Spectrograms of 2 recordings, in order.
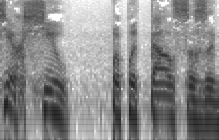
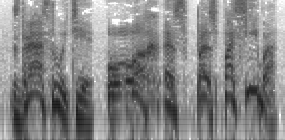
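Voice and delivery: flustered scarecrow; 8 semitones higher than usual. A narrator's reading.

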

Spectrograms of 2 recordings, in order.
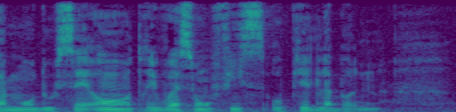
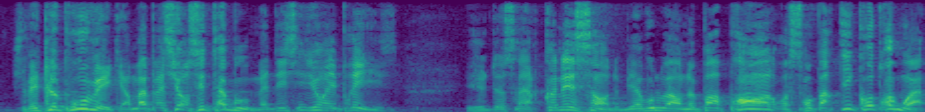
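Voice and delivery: indignant father; 8 semitones higher, 10 dB louder than usual. Acted. Plays the angry father.

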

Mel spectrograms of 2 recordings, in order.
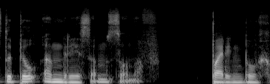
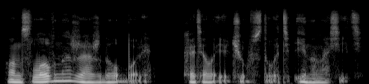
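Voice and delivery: usual speaking voice

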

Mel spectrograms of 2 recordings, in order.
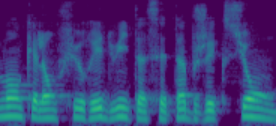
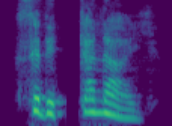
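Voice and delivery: higher, sharp defiant cry; defiant outburst; 7 semitones higher than usual. Acted. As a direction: fire back at him, eyes blazing. Daughter lashes back at father.

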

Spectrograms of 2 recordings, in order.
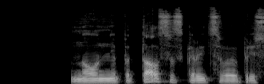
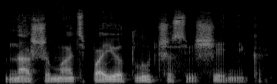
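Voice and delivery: disembodied voice; 5 semitones lower, 8 dB quieter than usual. A narrator's reading. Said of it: "сказал голос".

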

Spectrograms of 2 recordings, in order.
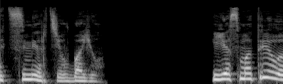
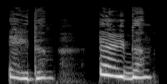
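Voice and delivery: rising desperate call, higher each time; 7 semitones higher than usual. A narrator's reading. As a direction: call his name, pleading, climbing up. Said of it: "позвала я мысленно".

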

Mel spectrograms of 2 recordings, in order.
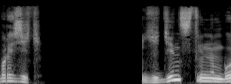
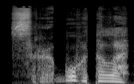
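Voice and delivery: slow, shaky relieved whisper; trembling whisper; 6 dB quieter, slower than usual. Acted. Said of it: "дрожащим голосом прошептал".

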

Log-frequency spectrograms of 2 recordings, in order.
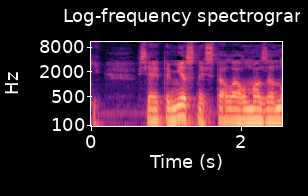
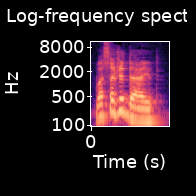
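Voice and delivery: higher, louder announcement; lightly acted, pitched-up secretary voice; chirping secretary; 5 semitones higher, 6 dB louder than usual. A narrator's reading. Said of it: "защебетала секретарша".

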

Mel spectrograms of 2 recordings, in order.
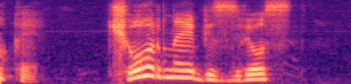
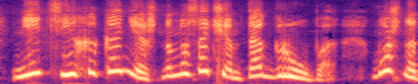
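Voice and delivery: put-on indignant child; 6 semitones higher, 4 dB louder than usual. Child objecting to mother.

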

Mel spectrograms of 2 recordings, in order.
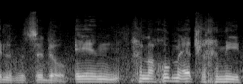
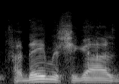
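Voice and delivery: ordinary talk

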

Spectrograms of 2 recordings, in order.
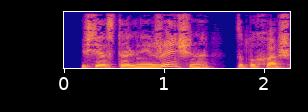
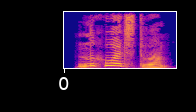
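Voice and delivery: much higher, lightly amused protest; amused scoff; 11 semitones higher, slower than usual. A narrator's reading. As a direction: brush them off with a chuckle in mind. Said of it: "усмехнулась я". (с лёгкой усмешкой)

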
